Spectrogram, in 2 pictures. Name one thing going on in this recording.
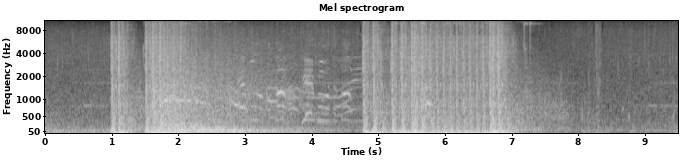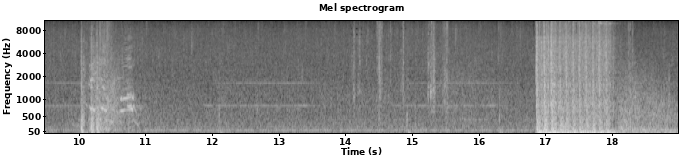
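Rifle gunfire bursts out loudly in rapid rounds.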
